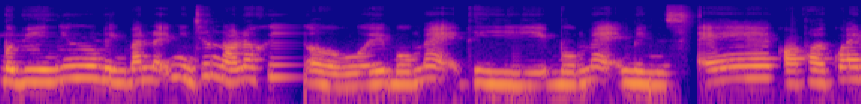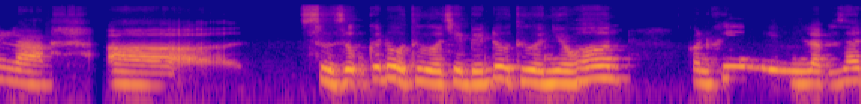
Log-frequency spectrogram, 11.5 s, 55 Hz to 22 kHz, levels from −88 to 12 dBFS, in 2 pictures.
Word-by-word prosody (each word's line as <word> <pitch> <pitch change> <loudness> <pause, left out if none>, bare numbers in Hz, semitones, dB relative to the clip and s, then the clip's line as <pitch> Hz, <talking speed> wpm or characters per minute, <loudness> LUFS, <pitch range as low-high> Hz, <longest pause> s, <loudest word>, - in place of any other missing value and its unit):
Bởi 205 -2 +2
vì 200 +1 +1
như 250 +5 0
mình 210 -5 -1
ban 210 +2 -2
nãy 220 - -5
mình 250 -5 -4
trước 280 - -8
nói 205 -1 +1
là 235 +1 -2
khi 265 +2 -10
ở 180 -3 -1
với 165 +4 -2
bố 175 -1 -3
mẹ 225 +4 -5
thì 180 -2 -3 0.3
bố 175 0 -2
mẹ 215 +2 -5
mình 180 -3 -2
sẽ 200 +5 -5 0.4
có 185 0 -1
thói 195 -1 0
quen 235 0 -1
là, 185 -5 +1 0.4
ờ, 170 -2 +1 0.8
sử 210 -3 +2
dụng 205 +2 +3
cái 235 - +4
đồ 240 -3 +7
thừa, 200 -3 +4
chế 195 - +2
biến 185 +1 +2
đồ 245 - +6
thừa 205 -2 +5
nhiều 185 0 +5
hơn. 245 +3 +3 0.4
Còn 190 -2 -1
khi 245 - -1 0.3
mình 190 -2 +2
lập 185 -1 +1
gia 215 +4 0
200 Hz, 215 wpm, -21 LUFS, 185-225 Hz, 0.8 s, đồ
